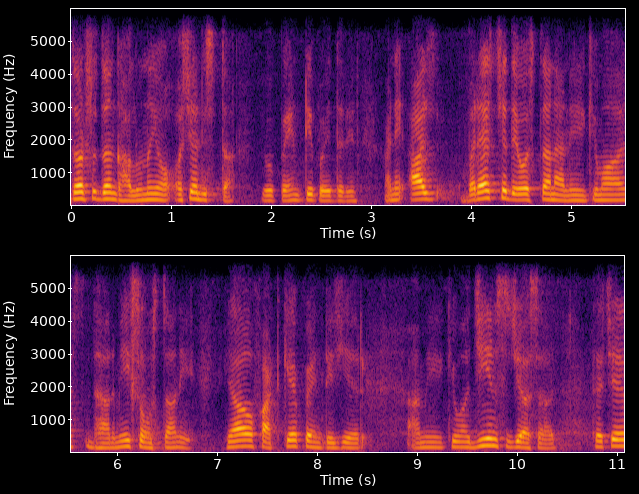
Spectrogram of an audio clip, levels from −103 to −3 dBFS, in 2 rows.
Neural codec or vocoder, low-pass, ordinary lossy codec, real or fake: codec, 16 kHz, 1 kbps, X-Codec, WavLM features, trained on Multilingual LibriSpeech; 5.4 kHz; Opus, 32 kbps; fake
